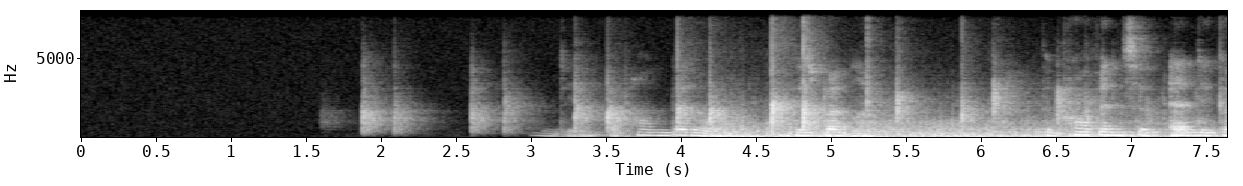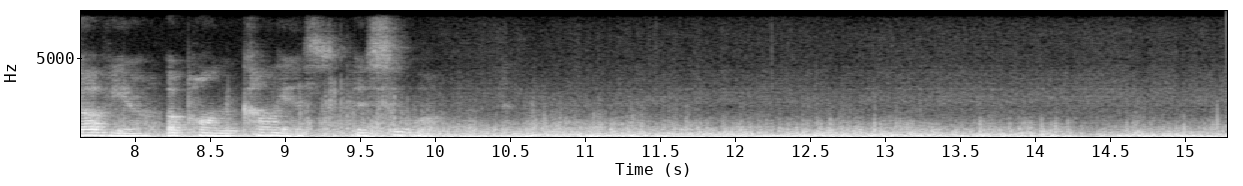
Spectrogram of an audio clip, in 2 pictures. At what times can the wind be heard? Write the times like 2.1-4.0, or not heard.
4.1-15.2.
